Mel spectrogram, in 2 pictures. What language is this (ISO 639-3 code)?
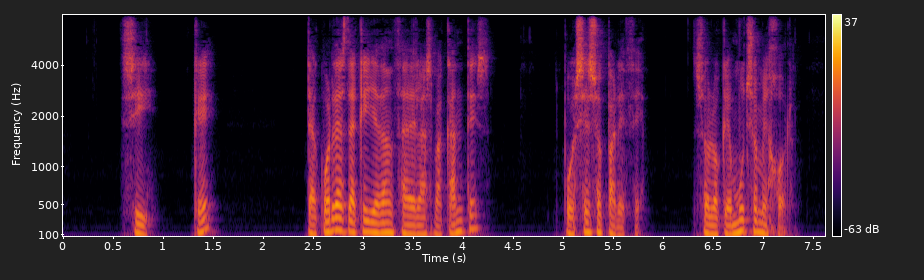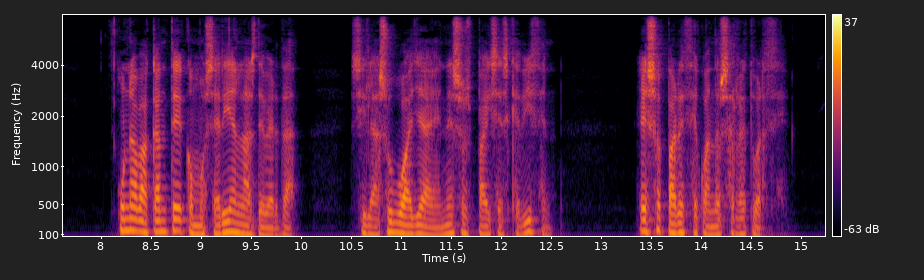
spa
